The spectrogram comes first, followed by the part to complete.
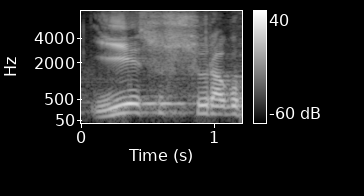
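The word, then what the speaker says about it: Ἰησοῦς: 우리는 지저스라고 하는데 J자가 사실은 그 유럽이나 그 아랍이나 이스라엘 쪽에서는 거의 묵음처럼 나타나거든요. 그래서 그를 헬라어로는 이에수스라고 발음을 해요.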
